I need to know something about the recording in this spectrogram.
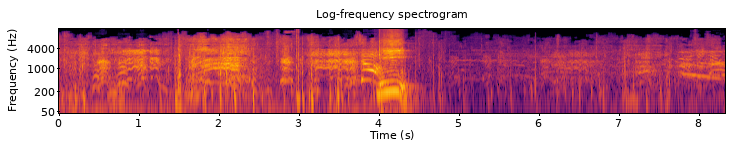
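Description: A horse galloping, its hoofbeats mixed with neighing, while dogs bark and yelp in pursuit. A loud cry about four seconds in is the loudest moment, and the sound then drops to a quieter stretch.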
